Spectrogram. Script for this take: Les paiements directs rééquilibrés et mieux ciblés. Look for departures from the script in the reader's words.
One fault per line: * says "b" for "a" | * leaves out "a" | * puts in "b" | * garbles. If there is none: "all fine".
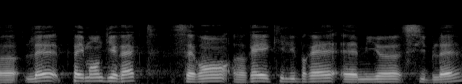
* puts in "seront"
